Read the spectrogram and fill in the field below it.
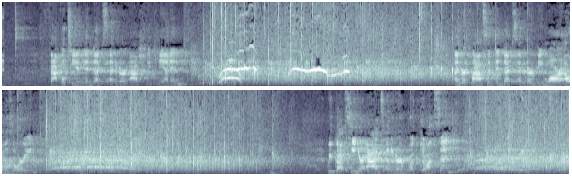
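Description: A group of young girls sings together through loudspeakers in a large echoing hall.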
